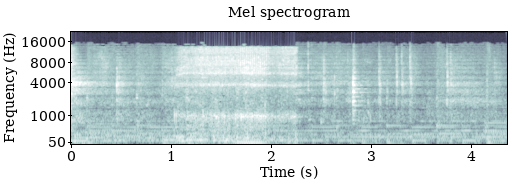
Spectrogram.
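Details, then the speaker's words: Snoring: a characteristic snore played as an example during an ENT doctor's discussion of the difference between snoring and sleep apnea. "Un ronquido. Eso es el ronquido. Es el característico ruido."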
